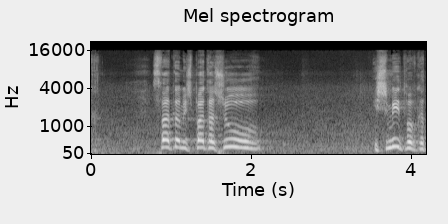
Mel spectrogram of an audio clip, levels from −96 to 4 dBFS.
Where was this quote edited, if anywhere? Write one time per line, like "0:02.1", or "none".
0:01.0
0:01.4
